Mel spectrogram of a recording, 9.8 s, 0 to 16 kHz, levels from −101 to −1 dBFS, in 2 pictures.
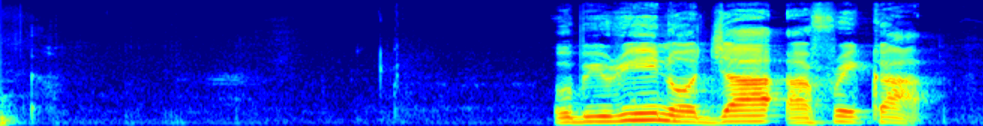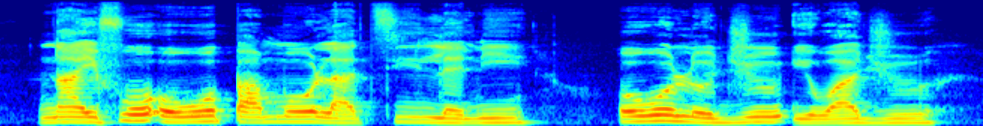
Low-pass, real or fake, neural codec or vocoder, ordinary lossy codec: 14.4 kHz; real; none; none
